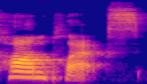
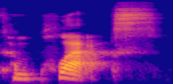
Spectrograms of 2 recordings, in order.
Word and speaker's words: complex: If I pronounce it instead of complex, if I pronounce it complex, then it's a verb and it means to complicate, complex, or intensify.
